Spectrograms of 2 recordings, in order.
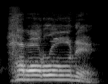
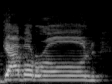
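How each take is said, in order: First: The name begins with an H sound. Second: The name begins with a hard G sound. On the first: The speaker calls it right. "in Setswana, the G is pronounced as a H" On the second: The speaker calls it wrong. "It's not Gaborone"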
